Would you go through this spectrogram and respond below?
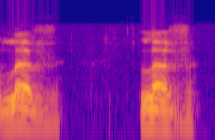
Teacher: Love. Love é super vozeado, né? Se você tiver com um som bom aí, vai até dar uma tremida no som, porque tem um chiado. Love. Emite bastante voz, né?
